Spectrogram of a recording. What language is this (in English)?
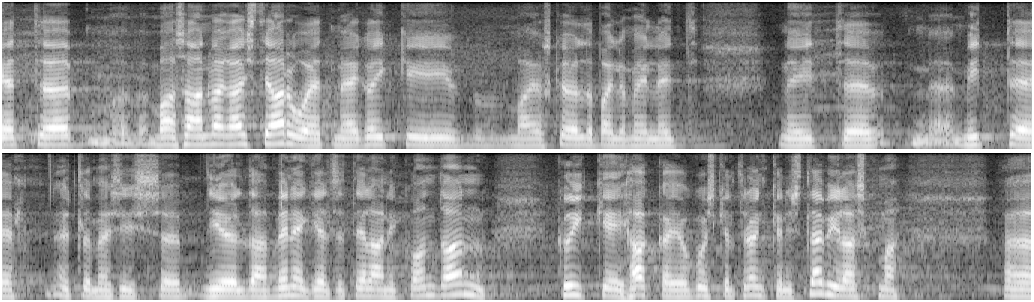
Estonian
